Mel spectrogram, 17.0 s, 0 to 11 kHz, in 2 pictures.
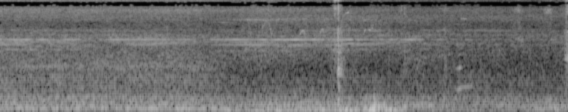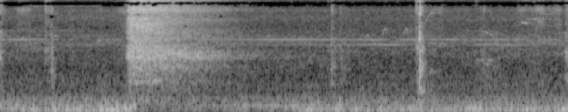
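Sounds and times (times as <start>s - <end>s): electric train rumbling: 0.0s - 17.0s
air hiss burst: 10.3s - 12.6s.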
